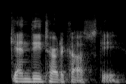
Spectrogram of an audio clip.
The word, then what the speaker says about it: Genndy Tartakovsky: I can't pronounce his name still. Genndy Tartakovsky.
